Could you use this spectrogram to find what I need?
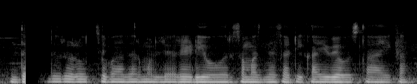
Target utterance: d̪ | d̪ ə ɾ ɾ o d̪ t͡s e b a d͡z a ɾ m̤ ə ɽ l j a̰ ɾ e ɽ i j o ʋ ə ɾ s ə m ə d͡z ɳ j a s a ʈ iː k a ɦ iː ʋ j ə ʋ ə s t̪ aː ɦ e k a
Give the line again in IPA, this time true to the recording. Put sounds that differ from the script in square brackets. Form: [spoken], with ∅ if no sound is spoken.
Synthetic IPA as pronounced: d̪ | d̪ ə ɾ ɾ o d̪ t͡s e b a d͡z a ɾ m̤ ə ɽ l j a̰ ɾ e ɽ i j o ʋ ə ɾ s ə m ə d͡z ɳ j a s a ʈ iː k a ɦ iː ʋ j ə ʋ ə s [t̪ʰ] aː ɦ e k a

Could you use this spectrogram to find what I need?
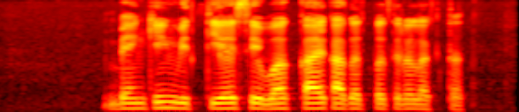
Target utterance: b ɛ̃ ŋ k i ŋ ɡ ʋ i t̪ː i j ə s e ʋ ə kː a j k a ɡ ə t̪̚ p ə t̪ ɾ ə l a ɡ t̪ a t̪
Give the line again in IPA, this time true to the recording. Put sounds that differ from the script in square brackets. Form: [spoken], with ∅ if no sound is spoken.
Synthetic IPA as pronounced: b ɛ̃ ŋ k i ŋ ɡ ʋ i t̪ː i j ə s e ʋ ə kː a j k a ɡ ə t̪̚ p ə t̪ ɾ ə l a ɡ t̪ a t̪

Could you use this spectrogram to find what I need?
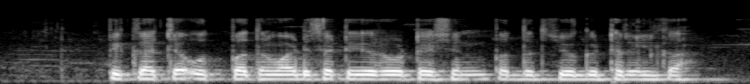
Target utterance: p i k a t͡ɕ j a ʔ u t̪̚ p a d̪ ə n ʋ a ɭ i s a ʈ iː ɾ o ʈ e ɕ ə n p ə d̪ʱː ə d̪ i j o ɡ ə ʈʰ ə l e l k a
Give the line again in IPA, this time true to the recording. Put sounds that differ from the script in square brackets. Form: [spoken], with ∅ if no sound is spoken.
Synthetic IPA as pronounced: p i k a t͡ɕ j a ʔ u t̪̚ p a d̪ ə n ʋ a [ɽ] i s a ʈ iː ɾ o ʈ e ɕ ə n p ə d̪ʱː ə [t̪] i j o ɡ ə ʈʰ ə [ɾ] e l k a

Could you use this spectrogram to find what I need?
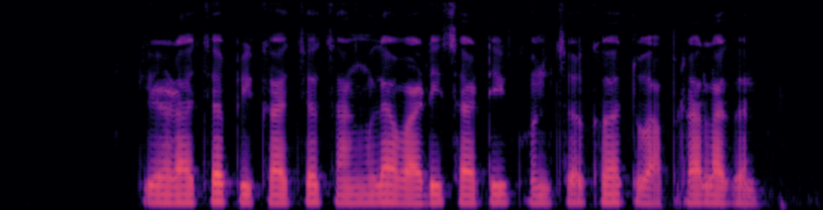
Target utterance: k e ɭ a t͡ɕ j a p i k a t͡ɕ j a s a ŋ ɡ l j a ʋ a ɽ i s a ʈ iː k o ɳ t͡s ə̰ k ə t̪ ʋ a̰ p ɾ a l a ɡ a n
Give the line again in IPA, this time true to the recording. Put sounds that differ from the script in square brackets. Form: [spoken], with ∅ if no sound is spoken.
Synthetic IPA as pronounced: k e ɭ a t͡ɕ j a p i k a t͡ɕ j a [t͡s] a ŋ ɡ l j a ʋ a ɽ i s a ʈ iː k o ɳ t͡s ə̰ [kʰ] ə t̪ ʋ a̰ p ɾ a l a ɡ [ə] n

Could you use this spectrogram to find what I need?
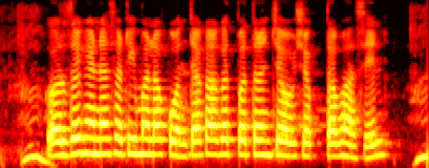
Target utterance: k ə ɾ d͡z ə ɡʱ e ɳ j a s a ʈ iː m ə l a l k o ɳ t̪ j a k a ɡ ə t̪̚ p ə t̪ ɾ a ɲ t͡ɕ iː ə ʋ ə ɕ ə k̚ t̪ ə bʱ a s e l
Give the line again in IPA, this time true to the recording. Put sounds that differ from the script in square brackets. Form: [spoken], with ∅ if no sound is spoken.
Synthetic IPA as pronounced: k ə ɾ d͡z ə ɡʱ e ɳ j a s a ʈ iː m ə l a [∅] k o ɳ t̪ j a k a ɡ ə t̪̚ p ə t̪ ɾ a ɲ t͡ɕ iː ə ʋ ə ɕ ə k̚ t̪ [a] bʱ a s e l

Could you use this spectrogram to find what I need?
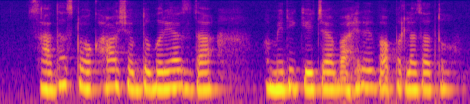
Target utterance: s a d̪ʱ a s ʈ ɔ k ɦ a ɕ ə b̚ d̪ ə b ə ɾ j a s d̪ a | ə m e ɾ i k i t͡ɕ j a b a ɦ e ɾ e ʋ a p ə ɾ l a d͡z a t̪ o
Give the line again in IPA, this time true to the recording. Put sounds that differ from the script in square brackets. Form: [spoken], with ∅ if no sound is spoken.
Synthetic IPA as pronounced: s a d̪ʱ a s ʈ ɔ k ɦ a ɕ ə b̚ d̪ ə b ə ɾ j a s d̪ a | ə m e ɾ i k [e] t͡ɕ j a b a ɦ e ɾ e ʋ a p ə ɾ l a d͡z a t̪ o

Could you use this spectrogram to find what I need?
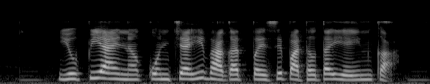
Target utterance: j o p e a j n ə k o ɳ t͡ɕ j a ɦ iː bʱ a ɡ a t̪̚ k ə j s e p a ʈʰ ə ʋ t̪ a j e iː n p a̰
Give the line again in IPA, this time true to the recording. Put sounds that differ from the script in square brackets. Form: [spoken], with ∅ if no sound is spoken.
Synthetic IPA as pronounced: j [u] p [i] a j n ə k o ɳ t͡ɕ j a ɦ iː bʱ a ɡ a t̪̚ [p] ə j s e p a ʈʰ ə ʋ t̪ a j e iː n [k] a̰

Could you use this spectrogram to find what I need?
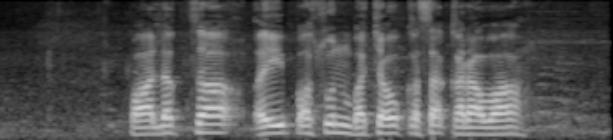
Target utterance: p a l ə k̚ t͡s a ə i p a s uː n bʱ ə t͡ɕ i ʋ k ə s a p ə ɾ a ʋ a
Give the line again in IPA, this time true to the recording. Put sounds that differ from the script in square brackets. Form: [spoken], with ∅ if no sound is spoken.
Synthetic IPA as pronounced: p a l ə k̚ t͡s a ə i p a s uː n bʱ ə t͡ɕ [a] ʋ k ə s a [k] ə ɾ a ʋ a

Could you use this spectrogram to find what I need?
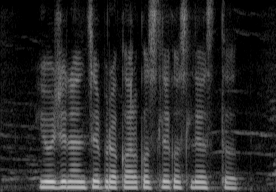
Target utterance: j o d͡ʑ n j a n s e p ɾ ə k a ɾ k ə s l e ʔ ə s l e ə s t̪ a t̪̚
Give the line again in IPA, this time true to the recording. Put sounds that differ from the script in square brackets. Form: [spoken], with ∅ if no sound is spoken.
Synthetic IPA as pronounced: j o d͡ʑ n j a n [t͡s] e p ɾ ə k a ɾ k ə s l e [k] ə s l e ə s t̪ a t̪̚

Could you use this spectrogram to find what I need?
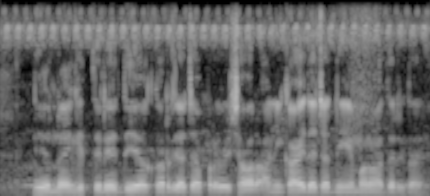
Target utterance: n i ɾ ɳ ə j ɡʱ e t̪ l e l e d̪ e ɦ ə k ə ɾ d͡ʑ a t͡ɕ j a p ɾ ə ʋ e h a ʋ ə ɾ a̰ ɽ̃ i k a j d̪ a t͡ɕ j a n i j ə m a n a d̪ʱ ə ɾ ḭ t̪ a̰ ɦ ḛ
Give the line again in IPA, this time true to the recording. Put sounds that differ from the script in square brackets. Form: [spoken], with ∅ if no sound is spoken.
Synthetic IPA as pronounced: n i ɾ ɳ ə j ɡʱ e t̪ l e l e d̪ e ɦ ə k ə ɾ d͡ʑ a t͡ɕ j a p ɾ ə ʋ e [ɕ] a ʋ ə ɾ a̰ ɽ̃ i k a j d̪ a t͡ɕ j a n i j ə m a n a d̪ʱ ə ɾ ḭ t̪ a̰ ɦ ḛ

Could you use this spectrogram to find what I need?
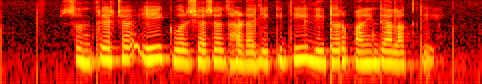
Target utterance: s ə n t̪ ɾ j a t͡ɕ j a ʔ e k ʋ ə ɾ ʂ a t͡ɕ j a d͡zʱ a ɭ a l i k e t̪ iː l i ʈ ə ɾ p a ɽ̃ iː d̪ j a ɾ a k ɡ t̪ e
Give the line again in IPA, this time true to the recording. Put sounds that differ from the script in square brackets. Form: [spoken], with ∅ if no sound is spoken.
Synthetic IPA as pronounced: s ə n t̪ ɾ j a t͡ɕ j a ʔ e k ʋ ə ɾ ʂ a t͡ɕ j a d͡zʱ a [ɽ] a l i k [i] t̪ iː l i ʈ ə ɾ p a ɽ̃ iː d̪ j a [l] a [∅] ɡ t̪ e

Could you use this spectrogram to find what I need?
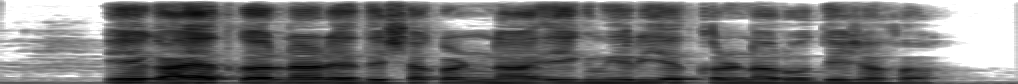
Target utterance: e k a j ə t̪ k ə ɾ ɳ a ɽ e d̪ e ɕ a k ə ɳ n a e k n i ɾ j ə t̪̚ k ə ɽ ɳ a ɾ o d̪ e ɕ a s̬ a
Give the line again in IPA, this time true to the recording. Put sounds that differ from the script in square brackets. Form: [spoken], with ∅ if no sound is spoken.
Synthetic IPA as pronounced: e k a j ə t̪ k ə ɾ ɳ a [ɾ] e d̪ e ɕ a k ə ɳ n a e k n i ɾ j ə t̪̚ k ə [ɾ] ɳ a ɾ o d̪ e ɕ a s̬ a

